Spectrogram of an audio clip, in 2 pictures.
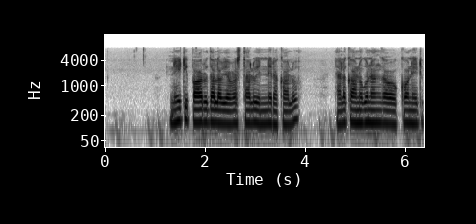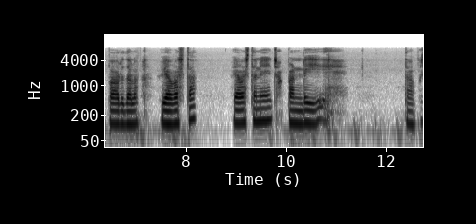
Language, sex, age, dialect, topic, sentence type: Telugu, male, 18-24, Utterandhra, agriculture, question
